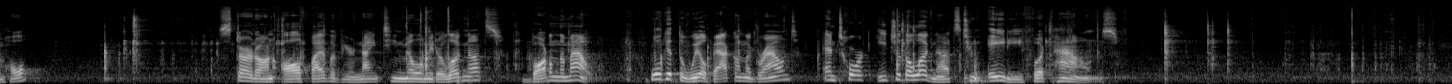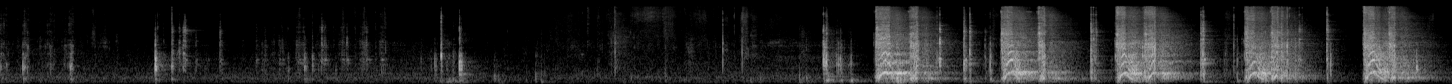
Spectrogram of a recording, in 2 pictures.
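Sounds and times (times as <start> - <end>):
cordless power tool bursts: 27.0 - 28.9.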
